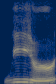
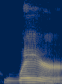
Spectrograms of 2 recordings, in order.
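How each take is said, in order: First: The vowel sounds like 'ee'. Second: The vowel sounds like 'uh'. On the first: The speaker calls it wrong. "instead of e" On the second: The speaker calls it right. "they make an uh, an uh sound"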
